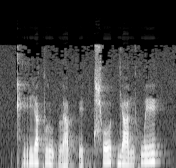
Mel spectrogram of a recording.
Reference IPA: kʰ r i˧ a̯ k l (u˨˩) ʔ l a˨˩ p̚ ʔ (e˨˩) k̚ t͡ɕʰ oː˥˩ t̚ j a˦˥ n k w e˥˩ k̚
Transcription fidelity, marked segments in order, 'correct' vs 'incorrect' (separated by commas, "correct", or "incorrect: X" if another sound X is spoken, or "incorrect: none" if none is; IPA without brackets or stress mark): correct, correct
